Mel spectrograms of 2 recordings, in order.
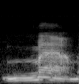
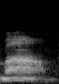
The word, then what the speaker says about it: ma'am: We were told how to say, the official word was ma'am, and it wasn't mom or anything else. And they told us to pronounce it like jam.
